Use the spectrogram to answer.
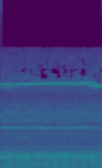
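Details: Car engine at idle with rocker cover off, after rocker arms worn from low engine oil were replaced and cleaned: smooth, steady low rumble with no tapping or clatter from the top end; valvetrain now sounds healthy.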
